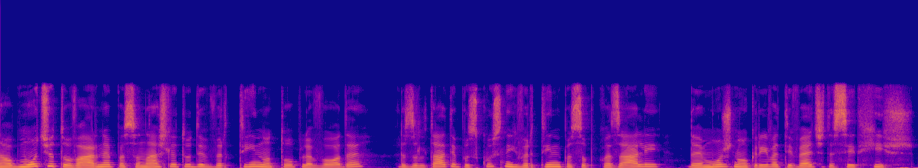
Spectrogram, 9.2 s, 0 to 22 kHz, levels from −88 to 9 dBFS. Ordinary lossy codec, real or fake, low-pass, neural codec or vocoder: none; real; 10.8 kHz; none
